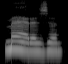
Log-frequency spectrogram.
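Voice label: "meres", female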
